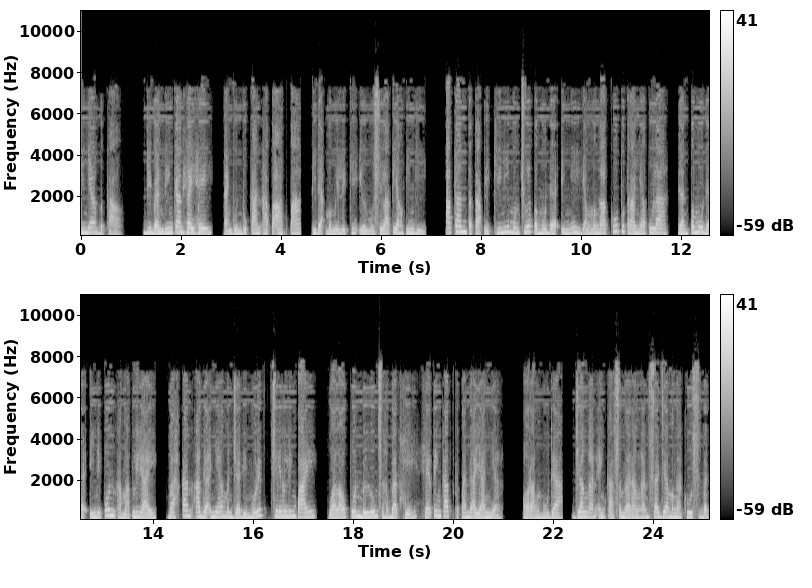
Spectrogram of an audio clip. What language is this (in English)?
Indonesian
